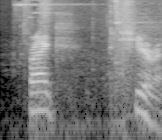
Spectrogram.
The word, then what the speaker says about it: Frank Sheeran: Frank Sheeran. Am I saying that right? – Yeah, you said it right.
